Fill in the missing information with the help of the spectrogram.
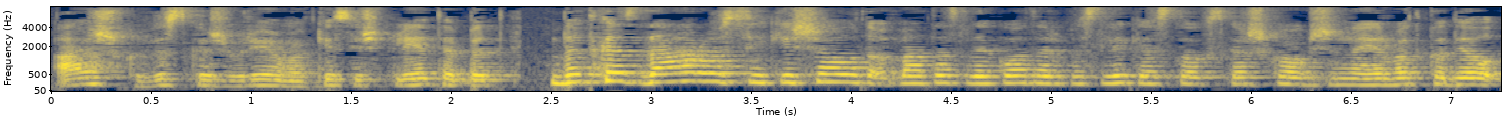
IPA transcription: ˈɐɪʃkʊ ˈʋʲɪskɑː ʒʲuːˈrʲeːjoːm ɐˈkʲɪs ɪʃʲˈpʲlʲeːtʲæː ˈbʲɛt bʲɛt ˈkɐs ˈdɑːroːsʲɪ ɪkʲɪ ˈʃʲoːlˠ ˈmɐ ˈtɐs lˠɐɪˈkoːtɐrʲpʲɪs ˈlʲɪkʲɛs ˈtoːks kɐˈʃkoːks ʒʲɪˈnɐɪ ɪr ˈʋɐt koːˈdʲeːlˠ

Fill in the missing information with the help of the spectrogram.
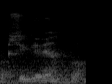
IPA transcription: ɐpʲsʲɪɡʲiːˈʋʲɛnt ˈbuɔ

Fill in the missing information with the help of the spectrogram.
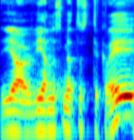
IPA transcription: ˈjoː ˈʋʲiɛnʊs ˈmʲæːtʊs tʲɪkˈrɐɪ

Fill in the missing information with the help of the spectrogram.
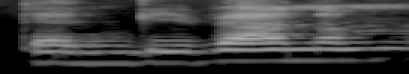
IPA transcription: ˈtʲɛn ɡʲiːˈʋʲæːnʊm

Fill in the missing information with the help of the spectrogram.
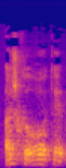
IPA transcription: ɐʃ ɡɐlˠˈʋoː tɐɪp

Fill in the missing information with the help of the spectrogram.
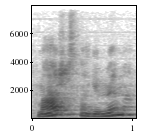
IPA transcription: ˈmɑːʒoːs nuɔ ɡʲɪˈmʲeːmɐ

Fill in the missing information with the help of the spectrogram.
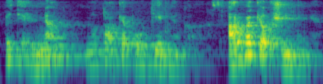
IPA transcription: pʲɛˈtʲɛlʲnʲoːn nʊ toːˈkʲɛ pɐʊˈtʲiɛnʲeː ˈɡɐʊnɐs ˈɐrbɐ ˈkʲɛʊʃʲɪnʲiɛnʲeː

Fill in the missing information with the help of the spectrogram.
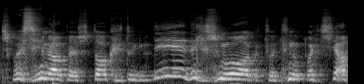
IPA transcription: ɐʃ pɐˈsʲɪjiɛmʲɛʊ pʲiɛʃˈtoːk ɪ ˈtuɔkʲɪ ˈdʲeːdʲeːlʲɪ ˈʒmuɔɡoː ˈtuɔkʲɪ nʊpɐɪˈʃʲɛʊ

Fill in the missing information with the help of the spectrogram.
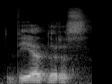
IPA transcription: ˈʋʲiɛdərs

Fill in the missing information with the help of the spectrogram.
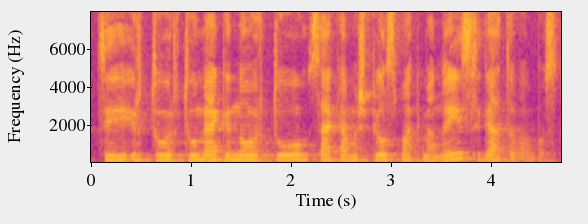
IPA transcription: tɐɪ ɪr ˈtuː ɪr ˈtuː mʲɛɡʲɪˈnɐʊ ɪr ˈtuː ˈsɑːkʲɛm ʊʃʲˈpʲɪlˠsmɐ ɐkmʲɛˈnɐɪs ɪ ˈɡɑːtɐʋɐ ˈbʊs

